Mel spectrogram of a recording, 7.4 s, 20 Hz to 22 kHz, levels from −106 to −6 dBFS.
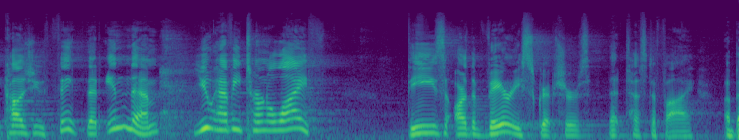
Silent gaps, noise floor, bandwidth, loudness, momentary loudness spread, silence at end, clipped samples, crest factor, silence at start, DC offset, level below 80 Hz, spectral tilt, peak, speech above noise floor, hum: none; -70 dBFS; 12.5 kHz; -36 LUFS; 14 LU; 0 s; under 0.1%; 18 dB; 0 s; under 0.1%; -68 dBFS; -5.5 dB/octave; -18 dBFS; 34 dB; none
